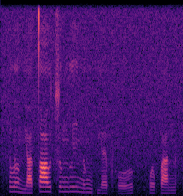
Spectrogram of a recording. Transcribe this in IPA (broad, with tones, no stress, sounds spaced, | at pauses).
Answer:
l ɤ˥˩ n̪ j ä˧˥ t̪ ɑ˥ ʊ̯ t͡s ʊ˥ ŋ l i˥˧ n ʊ˥˩ ŋ p j ɛ˧˥ pʰ o˧˥ ʊ̯ | p ɤ˥ p a˥ n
